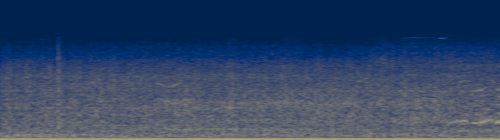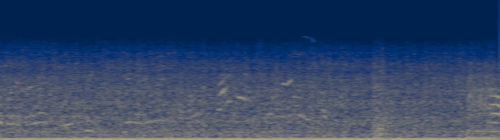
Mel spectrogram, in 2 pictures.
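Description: Diesel engine of an Iveco semi-trailer truck idling steadily at close range, a constant low rumble with no change in pitch.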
